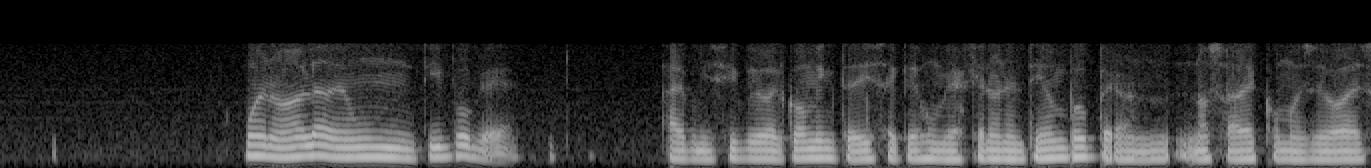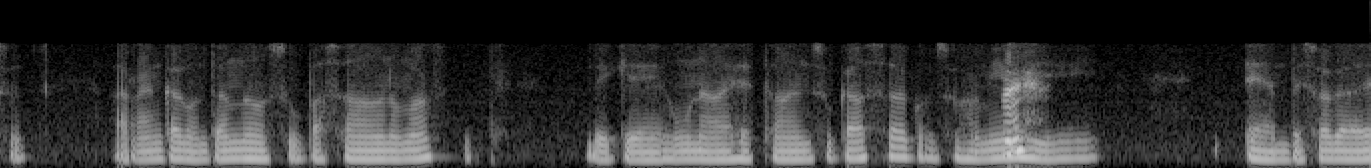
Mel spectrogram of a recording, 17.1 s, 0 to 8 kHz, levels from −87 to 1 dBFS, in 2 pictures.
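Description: Bluetooth CVSD headset codec damage is plainly audible throughout the speech. Each sample is coded as one up-or-down bit with an adapting step, so loud high sounds outrun it and distort, s sounds turn scratchy over a granular hiss, and nothing passes above 4 kHz.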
